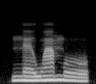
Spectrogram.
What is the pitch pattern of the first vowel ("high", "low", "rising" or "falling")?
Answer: low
